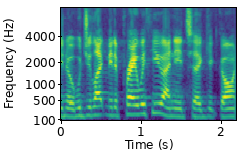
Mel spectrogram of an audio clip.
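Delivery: normal talking voice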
